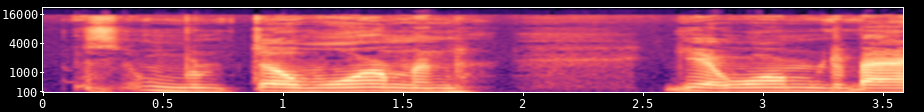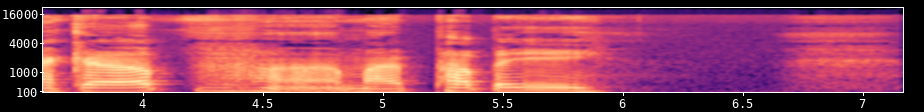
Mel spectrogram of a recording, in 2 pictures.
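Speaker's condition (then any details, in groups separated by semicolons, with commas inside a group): Multiple sclerosis; wheelchair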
